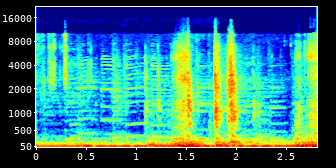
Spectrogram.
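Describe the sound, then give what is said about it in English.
A door lock and chain being worked back and forth: a run of metallic clicks, rattles and a few sharp clacks over a steady low mechanical rumble, with no voices. “I'm locking and locking on a lock on a door.”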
